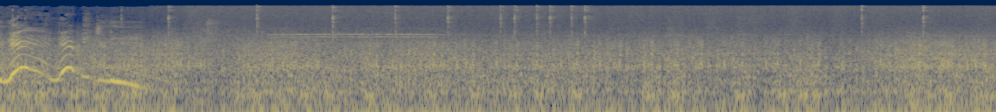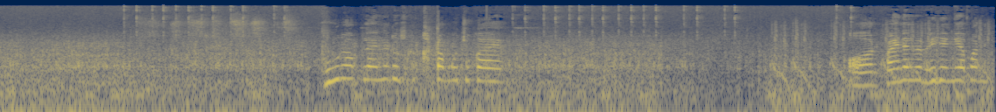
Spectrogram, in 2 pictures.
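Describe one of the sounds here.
Explosions rumble and crackle steadily.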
